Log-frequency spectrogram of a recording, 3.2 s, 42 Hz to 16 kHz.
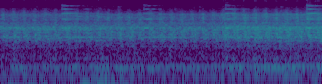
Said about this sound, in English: I love how the engine sounds really old. Like that's like a GP38 that's just been worked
